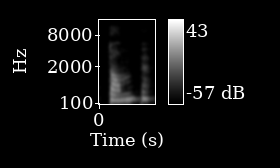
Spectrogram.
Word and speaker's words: temps: mon temp estce que vous ne prononce pas le P le le mot tom est un a aspirer nasal laadoré opérésente par exemple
